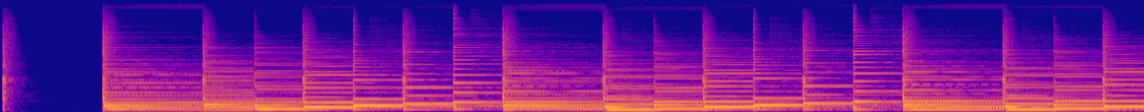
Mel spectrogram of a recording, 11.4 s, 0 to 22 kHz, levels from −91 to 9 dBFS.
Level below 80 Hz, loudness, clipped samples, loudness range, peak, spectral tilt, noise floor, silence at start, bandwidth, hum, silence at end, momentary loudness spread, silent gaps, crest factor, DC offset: -42 dBFS; -17 LUFS; under 0.1%; 2 LU; 0 dBFS; -8.5 dB/octave; -85 dBFS; 0 s; 11.5 kHz; none; 0 s; 8 LU; 0.82-1.02 s; 14 dB; under 0.1%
